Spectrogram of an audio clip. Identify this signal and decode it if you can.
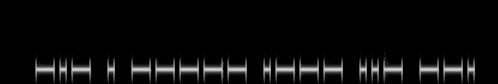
Morse code, heard as a keyed tone, about 20 wpm, 700 Hz. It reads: KE0JUG
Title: USA Call Signs - 6 Characters - 3x Character Spacing - 20wpm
